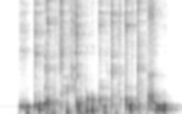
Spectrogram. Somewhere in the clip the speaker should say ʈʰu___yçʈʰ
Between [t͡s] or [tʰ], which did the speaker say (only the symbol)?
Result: tʰ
